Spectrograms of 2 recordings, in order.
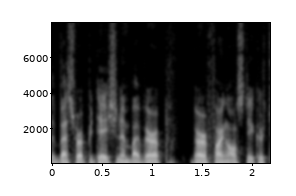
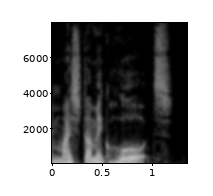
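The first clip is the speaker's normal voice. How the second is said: put-on baby talk voice, like a little baby; 7 semitones higher than usual. Speaker retells telling his girl that his stomach hurts; baby voice. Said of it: "baby voice with your girl. I do it all day long".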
